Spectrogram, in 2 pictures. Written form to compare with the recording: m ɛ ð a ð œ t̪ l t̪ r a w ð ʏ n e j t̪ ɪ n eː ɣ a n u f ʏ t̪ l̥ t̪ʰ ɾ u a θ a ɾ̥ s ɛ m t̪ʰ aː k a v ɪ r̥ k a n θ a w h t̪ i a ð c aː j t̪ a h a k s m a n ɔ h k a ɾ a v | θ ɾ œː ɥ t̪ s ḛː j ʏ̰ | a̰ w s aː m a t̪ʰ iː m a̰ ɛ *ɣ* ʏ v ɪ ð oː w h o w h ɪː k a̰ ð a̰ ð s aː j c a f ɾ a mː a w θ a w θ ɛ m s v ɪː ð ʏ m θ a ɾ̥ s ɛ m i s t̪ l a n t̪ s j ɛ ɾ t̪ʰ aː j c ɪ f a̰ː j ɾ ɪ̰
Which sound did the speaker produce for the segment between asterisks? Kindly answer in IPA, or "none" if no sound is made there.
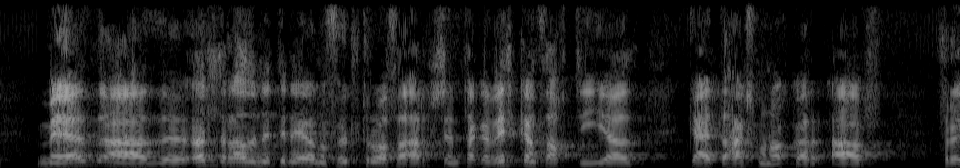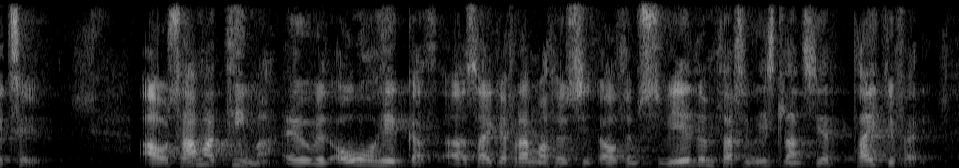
ɣ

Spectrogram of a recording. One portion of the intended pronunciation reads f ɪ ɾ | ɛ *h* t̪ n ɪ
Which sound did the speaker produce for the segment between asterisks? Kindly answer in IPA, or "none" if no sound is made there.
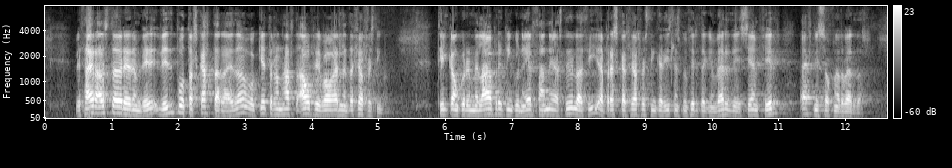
f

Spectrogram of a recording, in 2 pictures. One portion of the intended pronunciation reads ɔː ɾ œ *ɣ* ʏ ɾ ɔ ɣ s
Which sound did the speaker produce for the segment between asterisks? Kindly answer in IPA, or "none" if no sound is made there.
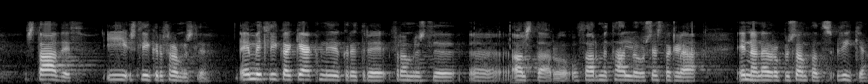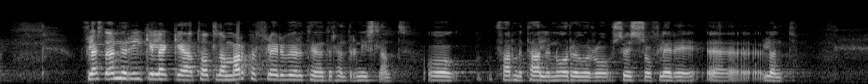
ɣ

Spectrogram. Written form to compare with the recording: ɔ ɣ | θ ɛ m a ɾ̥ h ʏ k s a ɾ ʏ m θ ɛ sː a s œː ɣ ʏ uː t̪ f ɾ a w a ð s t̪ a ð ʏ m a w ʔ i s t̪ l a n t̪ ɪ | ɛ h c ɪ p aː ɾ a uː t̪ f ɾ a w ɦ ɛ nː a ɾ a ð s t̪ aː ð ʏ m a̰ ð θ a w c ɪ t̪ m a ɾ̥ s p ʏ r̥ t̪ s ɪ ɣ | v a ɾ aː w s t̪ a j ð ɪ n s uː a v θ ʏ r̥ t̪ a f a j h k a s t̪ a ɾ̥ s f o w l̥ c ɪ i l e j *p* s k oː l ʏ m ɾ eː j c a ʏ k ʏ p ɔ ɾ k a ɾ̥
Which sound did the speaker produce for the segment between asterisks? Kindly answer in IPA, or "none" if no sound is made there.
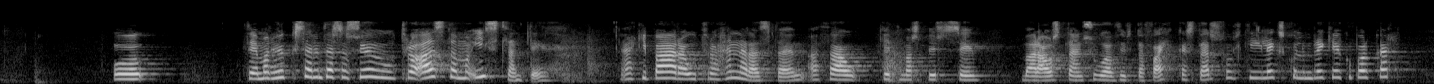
k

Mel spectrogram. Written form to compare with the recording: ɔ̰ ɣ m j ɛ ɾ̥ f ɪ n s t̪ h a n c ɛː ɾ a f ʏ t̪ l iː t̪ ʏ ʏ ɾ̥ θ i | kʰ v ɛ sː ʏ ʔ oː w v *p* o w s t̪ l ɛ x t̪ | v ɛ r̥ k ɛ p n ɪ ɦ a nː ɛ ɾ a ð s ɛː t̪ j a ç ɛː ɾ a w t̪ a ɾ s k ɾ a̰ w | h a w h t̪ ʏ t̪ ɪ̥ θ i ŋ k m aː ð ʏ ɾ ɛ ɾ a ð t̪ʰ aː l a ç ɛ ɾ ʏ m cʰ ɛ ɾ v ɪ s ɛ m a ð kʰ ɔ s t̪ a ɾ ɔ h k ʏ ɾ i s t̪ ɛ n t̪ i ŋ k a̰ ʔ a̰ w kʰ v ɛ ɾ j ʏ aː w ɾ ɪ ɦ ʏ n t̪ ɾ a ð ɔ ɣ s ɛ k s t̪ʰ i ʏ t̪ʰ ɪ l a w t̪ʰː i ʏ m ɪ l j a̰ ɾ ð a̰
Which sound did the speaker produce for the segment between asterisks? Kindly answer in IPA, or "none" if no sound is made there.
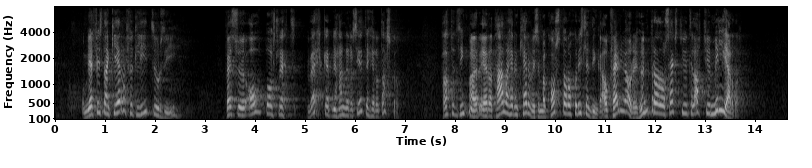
p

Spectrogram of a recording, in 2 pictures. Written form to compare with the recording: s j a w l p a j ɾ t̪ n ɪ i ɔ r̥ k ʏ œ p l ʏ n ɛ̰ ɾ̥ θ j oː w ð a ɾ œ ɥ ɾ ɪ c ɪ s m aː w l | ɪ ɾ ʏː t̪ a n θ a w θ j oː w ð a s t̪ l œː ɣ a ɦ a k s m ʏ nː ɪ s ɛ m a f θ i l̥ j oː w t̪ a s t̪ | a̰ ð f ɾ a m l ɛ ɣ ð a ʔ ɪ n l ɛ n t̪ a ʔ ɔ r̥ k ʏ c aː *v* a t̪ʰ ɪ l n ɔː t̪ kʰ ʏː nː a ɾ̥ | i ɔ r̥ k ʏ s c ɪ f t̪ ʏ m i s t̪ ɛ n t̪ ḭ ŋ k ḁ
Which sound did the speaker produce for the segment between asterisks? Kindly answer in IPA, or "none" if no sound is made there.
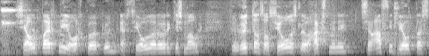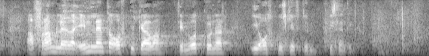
v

